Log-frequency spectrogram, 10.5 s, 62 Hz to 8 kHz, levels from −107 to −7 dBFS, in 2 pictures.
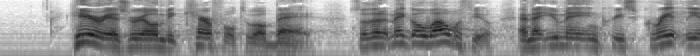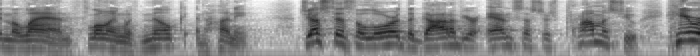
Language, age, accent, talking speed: English, 50-69, American, 235 wpm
